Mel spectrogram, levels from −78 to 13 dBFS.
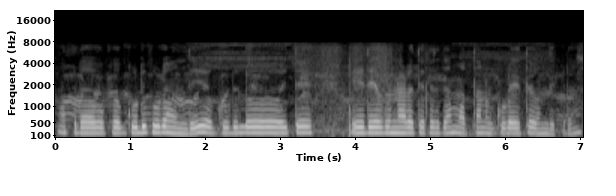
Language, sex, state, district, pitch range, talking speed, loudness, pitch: Telugu, female, Andhra Pradesh, Sri Satya Sai, 170-180 Hz, 130 wpm, -15 LUFS, 175 Hz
